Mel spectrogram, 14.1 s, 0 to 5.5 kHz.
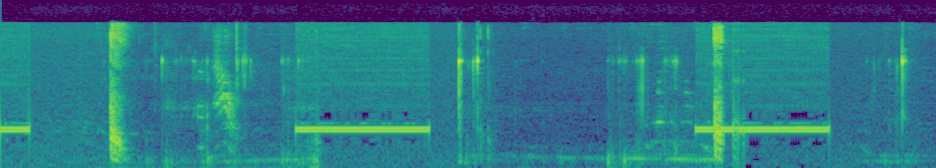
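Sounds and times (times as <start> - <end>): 
ringing tone of an outgoing telephone call over a narrow phone line: 0.0 - 0.5, 4.4 - 6.5, 10.4 - 12.5
throat noises: 1.6 - 2.1.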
